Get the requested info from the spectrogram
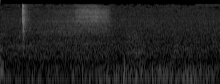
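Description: Quiet background rumble with no clear source, a small click just after the start and a brief soft hiss about a second in.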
